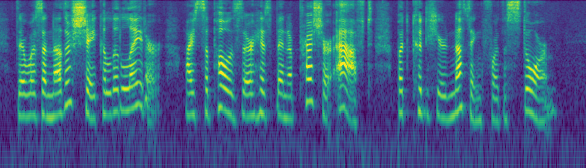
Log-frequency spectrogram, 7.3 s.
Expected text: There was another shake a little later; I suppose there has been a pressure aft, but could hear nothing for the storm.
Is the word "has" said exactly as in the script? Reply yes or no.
yes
